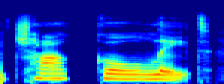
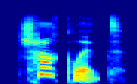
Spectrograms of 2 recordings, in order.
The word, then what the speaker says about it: chocolate: People often say cholate, but the correct one is chocolate. Just two syllables.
